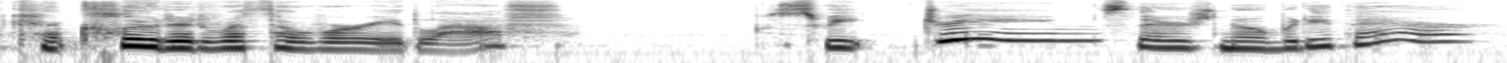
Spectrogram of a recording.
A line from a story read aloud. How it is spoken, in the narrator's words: Joanna said, a little too sweetly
